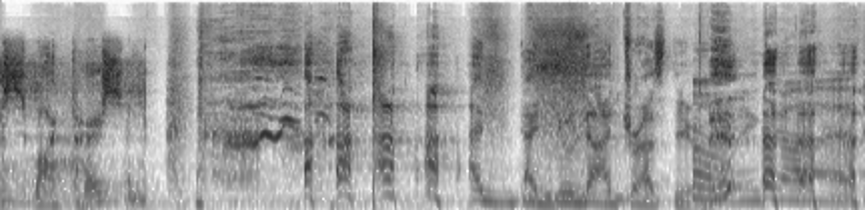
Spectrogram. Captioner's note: laugh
